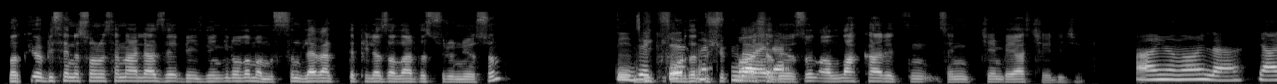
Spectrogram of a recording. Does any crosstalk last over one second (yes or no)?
yes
